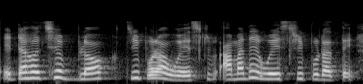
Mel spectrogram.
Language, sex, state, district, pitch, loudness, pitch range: Bengali, female, Tripura, West Tripura, 255 Hz, -16 LUFS, 220-290 Hz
